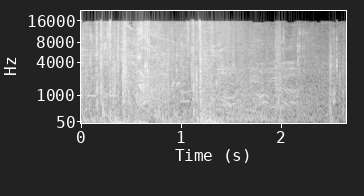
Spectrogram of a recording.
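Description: An explosion bursts with a loud, deep boom.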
